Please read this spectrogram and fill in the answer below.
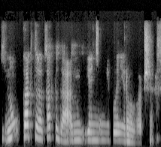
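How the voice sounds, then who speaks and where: Her intonation lively, a woman delivers her words very slowly. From Kazakhstan, Astana. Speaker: blogger. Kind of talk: interview.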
